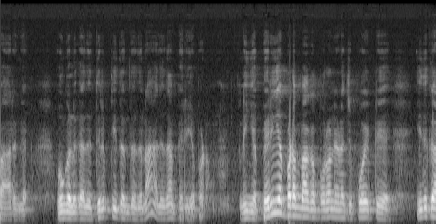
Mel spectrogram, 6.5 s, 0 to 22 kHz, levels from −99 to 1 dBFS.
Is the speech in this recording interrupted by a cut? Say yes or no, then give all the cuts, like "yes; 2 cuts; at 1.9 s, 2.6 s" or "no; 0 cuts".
no; 0 cuts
